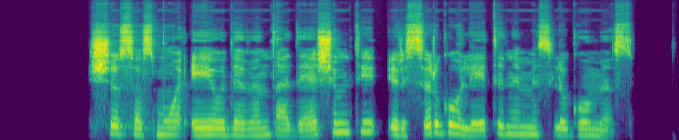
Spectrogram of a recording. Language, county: Lithuanian, Marijampolė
